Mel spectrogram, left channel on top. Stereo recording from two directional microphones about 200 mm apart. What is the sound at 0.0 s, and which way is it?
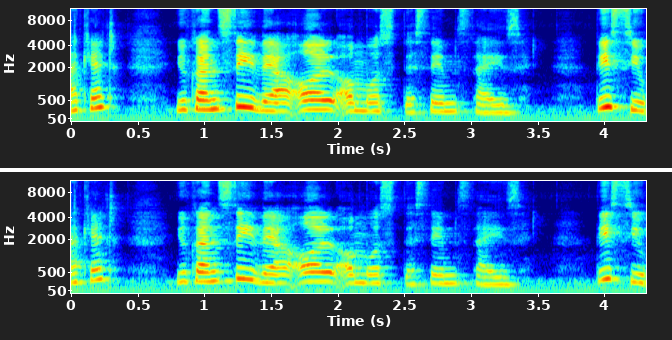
A woman's voice, 35° left (ahead or behind).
